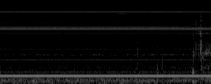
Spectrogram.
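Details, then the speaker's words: 1996 Mikron TH-5104 thermal imaging camera at switch-on while Peltier cooler cools the bolometer: steady pure hum around 400 Hz from the small X-axis (horizontal) scan mirror; normal warm-up operation. "so I will turn it on here and as you can hear it is humming and specifically it is the small mirror right here this XY mirror that is"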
